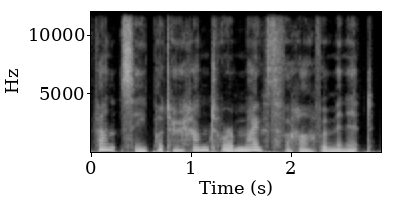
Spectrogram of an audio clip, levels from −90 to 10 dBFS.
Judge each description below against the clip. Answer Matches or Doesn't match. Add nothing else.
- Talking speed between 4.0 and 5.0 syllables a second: Matches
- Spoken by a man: Doesn't match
